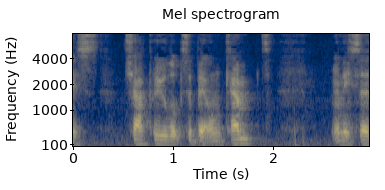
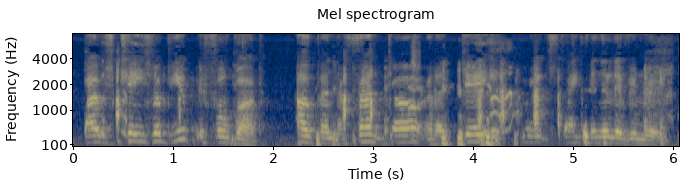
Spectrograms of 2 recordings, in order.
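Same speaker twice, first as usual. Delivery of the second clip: put-on crook impression; 4 semitones higher than usual. Crook telling Rod about the safe, hammed-up impression. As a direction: play a comic dodgy-pub crook. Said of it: "doing that impression".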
